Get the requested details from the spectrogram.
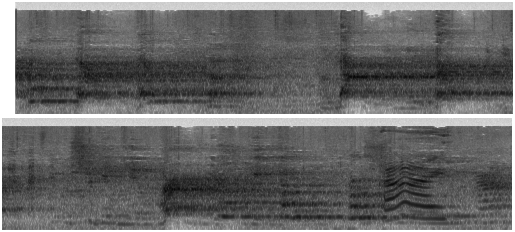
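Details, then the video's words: Seven puppies playing together at a daycare, barking and yipping in overlapping bursts, high whiny yelps with harmonic tones, one rising-falling squeal near the end, a person speaking praise afterward. "Puppy Party!"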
